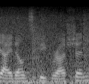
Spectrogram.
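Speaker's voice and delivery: usual speaking voice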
